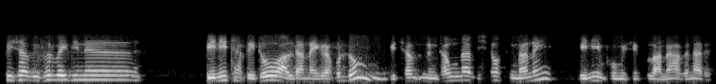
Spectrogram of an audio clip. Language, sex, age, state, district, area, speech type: Bodo, male, 18-30, Assam, Chirang, urban, conversation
